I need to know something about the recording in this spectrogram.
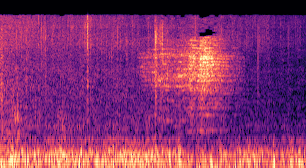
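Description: Low rumbling, crackling noise slowly fading away, the tail of a deep boom, like a thunder sound effect.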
